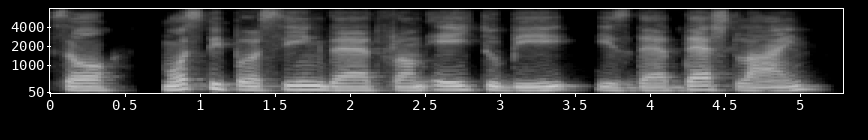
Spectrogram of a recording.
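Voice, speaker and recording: Slow-talking Hungarian-accented man. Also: mid-range voice, fairly even intonation. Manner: halting, restarts words, laughs softly. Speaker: podcast host. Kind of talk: casual interview chat. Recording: dull lo-fi audio.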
